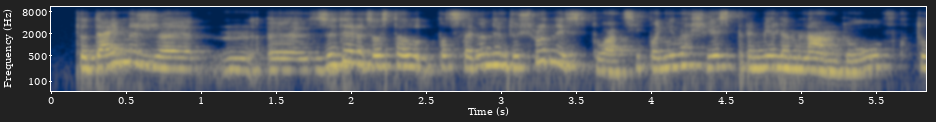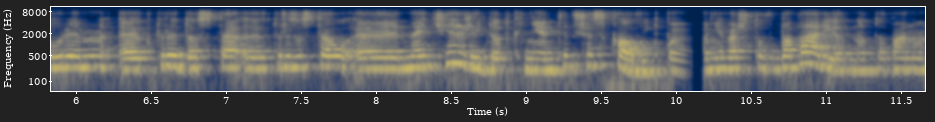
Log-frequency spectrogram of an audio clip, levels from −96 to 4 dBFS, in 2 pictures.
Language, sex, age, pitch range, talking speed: Polish, female, 20-39, 215-255 Hz, 140 wpm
